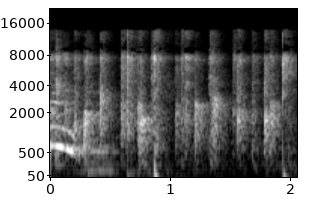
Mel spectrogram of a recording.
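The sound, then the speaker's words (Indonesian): Audience applause comes as a brisk run of distinct claps, fairly loud and close together, with a brief voice at the very start. “Tepuk tangan. Penonton.”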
